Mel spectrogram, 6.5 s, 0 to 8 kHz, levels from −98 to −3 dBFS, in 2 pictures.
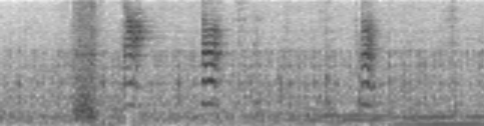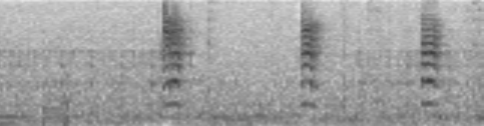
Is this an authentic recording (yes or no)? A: yes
